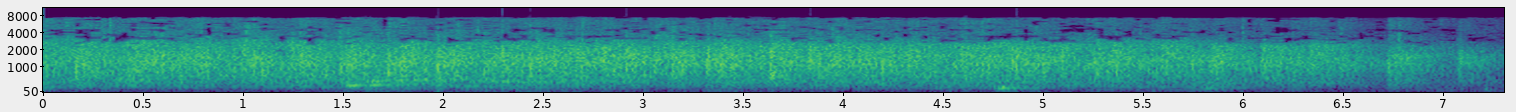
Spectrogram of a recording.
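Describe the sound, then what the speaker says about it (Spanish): An audience at a science club micro-talk event in Boadilla gives a speaker loud, dense applause that holds steady for several seconds, then tapers off toward the end. "Así que un fortísimo aplauso para Álvaro."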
